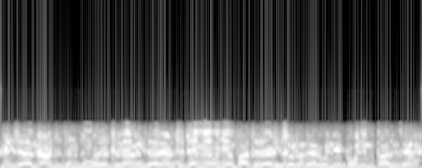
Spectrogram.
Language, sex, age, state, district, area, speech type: Tamil, male, 45-60, Tamil Nadu, Cuddalore, rural, conversation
